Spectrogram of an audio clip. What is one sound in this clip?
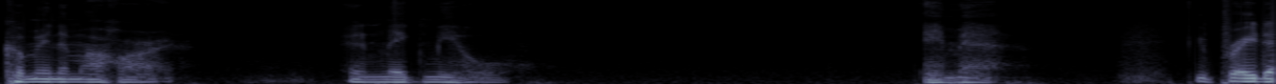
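A middle-aged man speaks calmly and slowly, close to a microphone, with pauses between phrases.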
